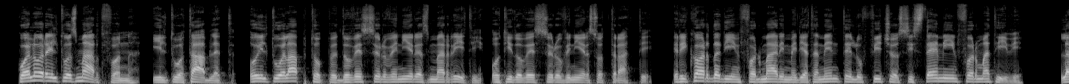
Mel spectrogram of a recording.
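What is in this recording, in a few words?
Italian, male, e-learning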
